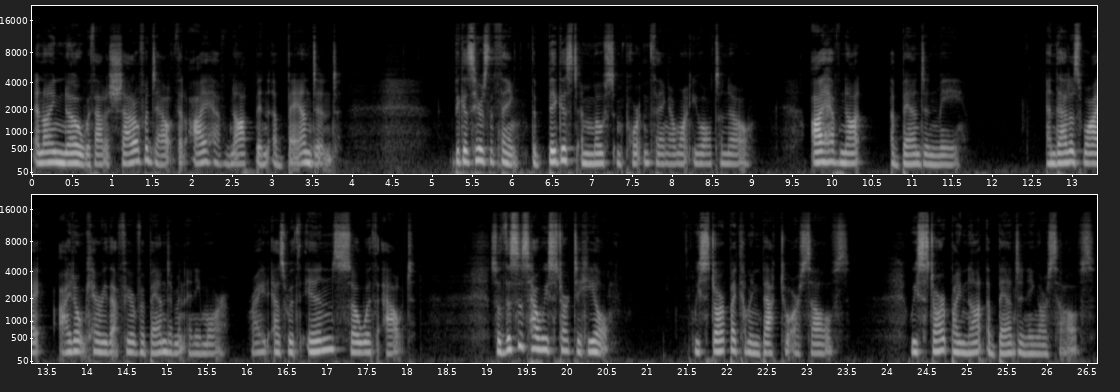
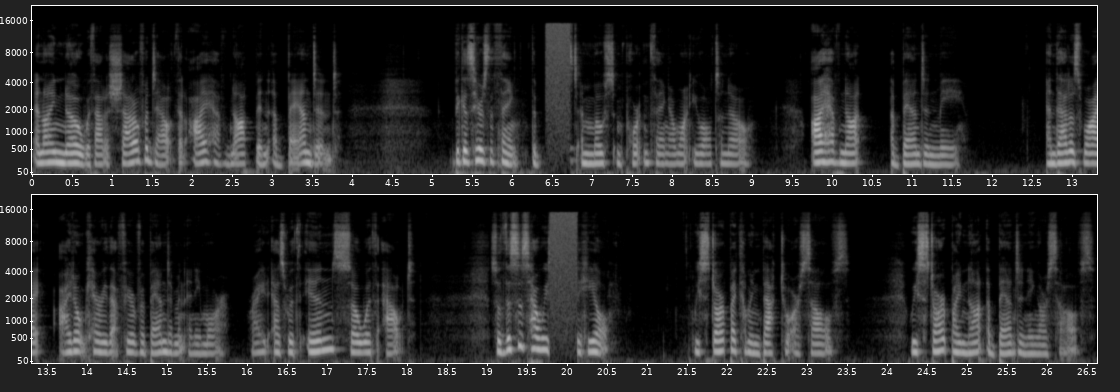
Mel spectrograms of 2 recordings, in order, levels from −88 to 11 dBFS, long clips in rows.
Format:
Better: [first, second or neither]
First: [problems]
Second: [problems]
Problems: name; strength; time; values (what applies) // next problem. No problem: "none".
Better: first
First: none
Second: audio cutting out; filled with static; at 6.5 s and at 20 s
